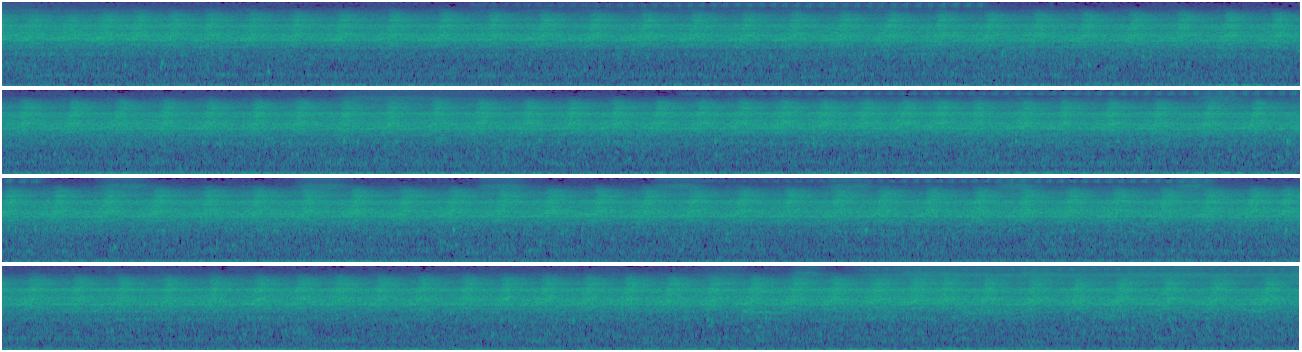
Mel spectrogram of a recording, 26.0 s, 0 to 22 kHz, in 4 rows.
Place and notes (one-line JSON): {"title": "126縣道, Touwu Township - stream and Cicadas", "date": "2017-09-15 11:08:00", "description": "stream, Cicadas call, Birds sound, Binaural recordings, Sony PCM D100+ Soundman OKM II", "latitude": "24.58", "longitude": "120.93", "altitude": "167", "timezone": "Asia/Taipei"}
